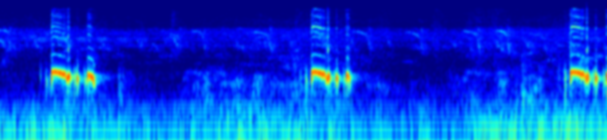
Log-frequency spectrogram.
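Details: Zebra dove song used as a lure to prompt other doves to sing, with a rolling trilled coo phrase recurring roughly every two and a half seconds.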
